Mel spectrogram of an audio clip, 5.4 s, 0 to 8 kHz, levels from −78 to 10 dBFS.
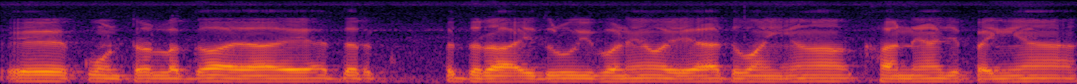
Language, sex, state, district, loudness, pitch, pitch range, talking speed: Punjabi, male, Punjab, Kapurthala, -17 LUFS, 105 Hz, 105-110 Hz, 155 wpm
